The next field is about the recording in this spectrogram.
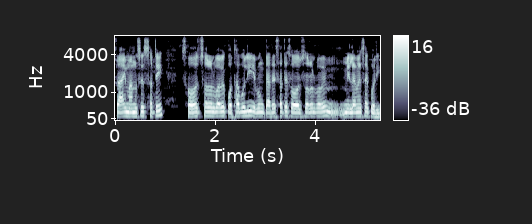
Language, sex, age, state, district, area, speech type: Bengali, male, 30-45, West Bengal, Jhargram, rural, spontaneous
